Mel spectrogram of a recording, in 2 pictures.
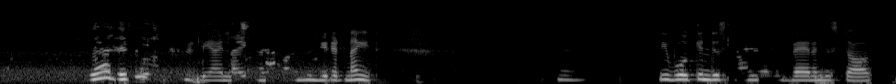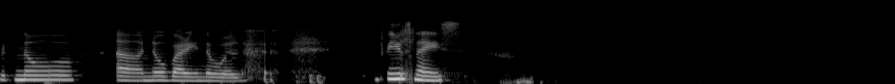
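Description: From the very start to about 3.28 s, a second, fainter voice sits underneath the speech, roughly 15 dB below it. This is the other side's voice leaking through. The far end was most likely playing on the talker's loudspeaker and reaching the microphone, and the echo canceller didn't remove all of it, so its remainder travels on with the near-end speech.

Inside that same stretch, from 0.8 to 1.9 s and again from 2.31 to 3.32 s, the main speech sinks, dropping by something like 20 dB at its lowest. At 7.27 to 7.94 s it happens again, deeper still, around 30 dB down. This is speech suppressed in double talk: with both sides likely talking at once, the canceller couldn't tell its own talker from the loudspeaker echo and turned everything down together.

Twice the room sound itself drops out briefly: at 8.74 to 8.95 s it falls by about 27 dB, and at 9.82 to 10.0 s by a shallower 11 dB or so. 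Each dip lasts about a fifth of a second before the ambience returns. This is background gated by the echo canceller. While the loudspeaker was active, the canceller clamped the microphone hard and released it once playback stopped. Throughout, the audio is band-limited at 8 kHz, as the G.722 call path delivers it.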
